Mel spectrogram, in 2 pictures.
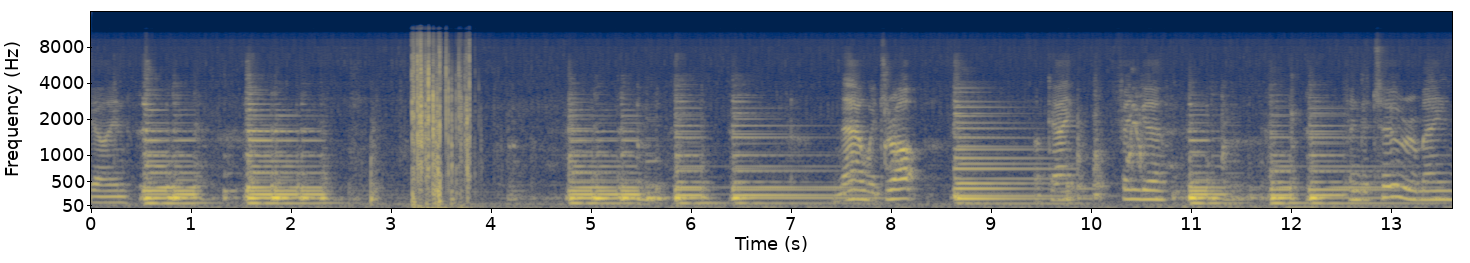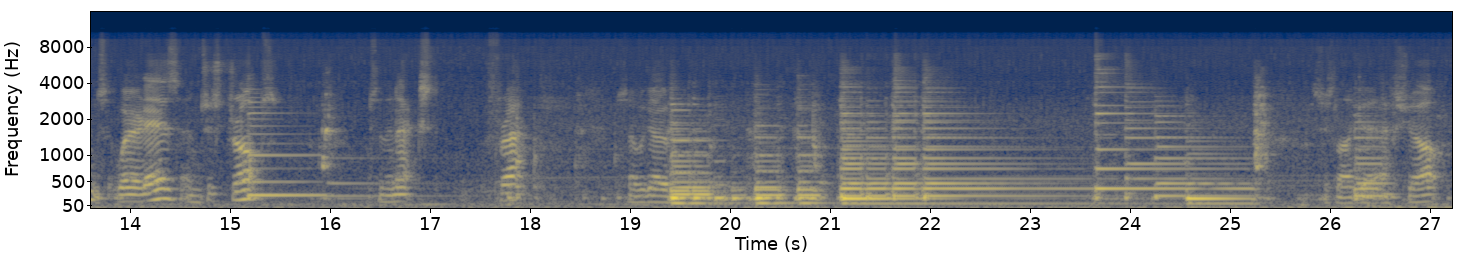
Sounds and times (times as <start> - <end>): Speech: 0.0 - 0.6, 7.4 - 8.4, 9.4 - 10.8, 12.6 - 15.5, 16.4 - 18.0, 18.9 - 19.5, 25.8 - 27.2
Guitar: 0.0 - 27.2.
